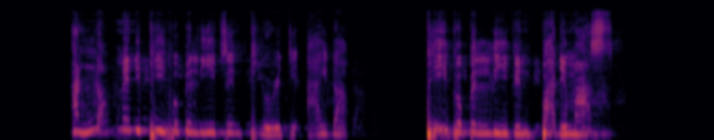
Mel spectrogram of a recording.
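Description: A man preaches with animation into a microphone, heard through loudspeakers.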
